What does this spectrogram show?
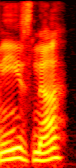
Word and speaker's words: Knysna: All right, next is a 2007 Knysna. That's how you pronounce this.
